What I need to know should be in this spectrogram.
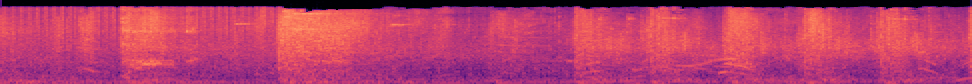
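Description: Gunshots crack in quick bursts amid a loud battle.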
